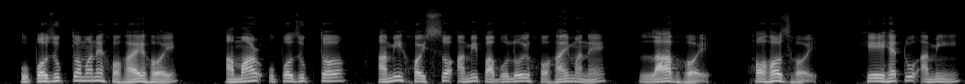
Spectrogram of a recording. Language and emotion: Assamese, neutral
